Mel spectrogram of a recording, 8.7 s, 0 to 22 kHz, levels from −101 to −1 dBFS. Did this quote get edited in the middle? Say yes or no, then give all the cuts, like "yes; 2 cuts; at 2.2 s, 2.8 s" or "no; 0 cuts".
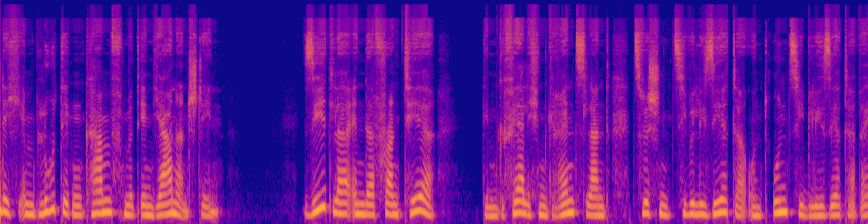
no; 0 cuts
